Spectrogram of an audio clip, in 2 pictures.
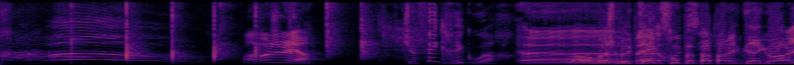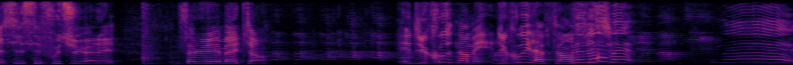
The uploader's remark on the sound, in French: Au menu de cette formule en 50mn avec public offert.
